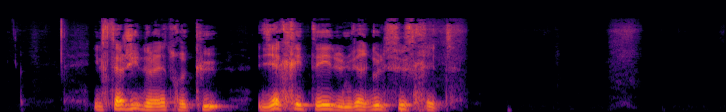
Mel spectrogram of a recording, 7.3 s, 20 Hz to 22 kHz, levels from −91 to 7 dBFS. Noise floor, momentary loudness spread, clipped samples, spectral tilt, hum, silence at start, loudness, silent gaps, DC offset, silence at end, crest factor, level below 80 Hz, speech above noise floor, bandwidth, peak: -84 dBFS; 16 LU; under 0.1%; -4.5 dB/octave; none; 0.95 s; -22 LUFS; none; under 0.1%; 0.95 s; 22 dB; -62 dBFS; 62 dB; 11.5 kHz; -4 dBFS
